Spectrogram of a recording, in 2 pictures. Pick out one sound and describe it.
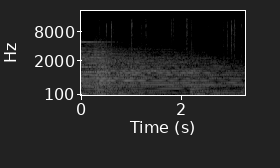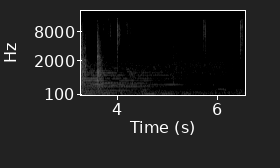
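Game music plays with a low drone that fades away.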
